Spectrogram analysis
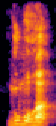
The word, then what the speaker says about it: Ngumoha: eh sayap kirinya Liverpool Ngumoha Ngumoha Itu kan dibacanya sebenarnya N Gumoha N Gumoha Karena kita NG itu dibaca eng, jadi Ngumoha Ya tapi enggak bisa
